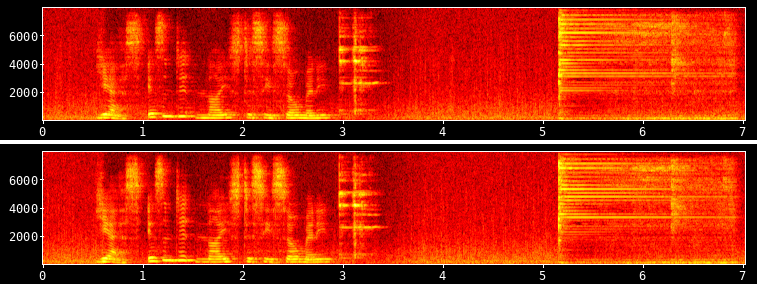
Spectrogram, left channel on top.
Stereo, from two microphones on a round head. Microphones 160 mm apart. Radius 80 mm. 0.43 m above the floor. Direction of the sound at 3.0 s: 15° right (ahead or behind).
